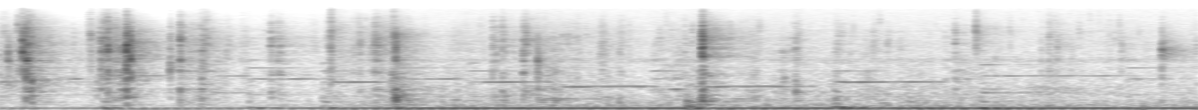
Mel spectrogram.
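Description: Crackling and clicking as a leaf wrapper is peeled off a sticky-rice dumpling with plastic tongs, a few sharp crackles, the loudest right at the start and about three and a half seconds in, over light instrumental background music.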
